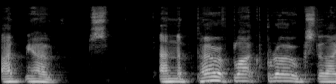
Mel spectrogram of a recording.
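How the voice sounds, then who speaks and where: A man with a southern English accent speaks at a medium pitch and a moderate pace. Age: 20s. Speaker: livestreamer. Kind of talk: casual chat. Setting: livestream. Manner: halting.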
